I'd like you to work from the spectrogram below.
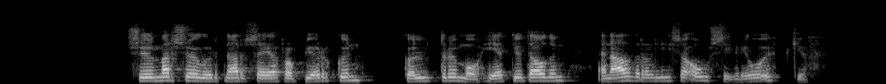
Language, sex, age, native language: Icelandic, male, 30-39, Icelandic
